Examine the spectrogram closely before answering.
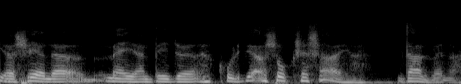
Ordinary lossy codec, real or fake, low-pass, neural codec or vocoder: none; fake; 7.2 kHz; codec, 16 kHz, 1.1 kbps, Voila-Tokenizer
